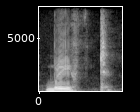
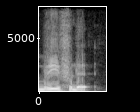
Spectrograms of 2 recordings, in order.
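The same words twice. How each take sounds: First: The ending is a t sound. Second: The ending is not a t sound. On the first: The speaker calls it right. "T sound" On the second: The speaker calls it wrong. "Not briefed"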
